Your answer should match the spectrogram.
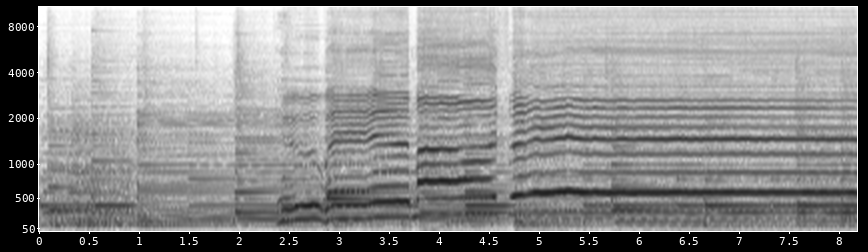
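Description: A man singing a gospel song into a microphone over instrumental accompaniment. His voice climbs in short notes, then holds one long note through the second half.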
